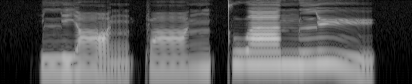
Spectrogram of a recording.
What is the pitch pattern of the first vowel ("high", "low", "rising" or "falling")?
low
